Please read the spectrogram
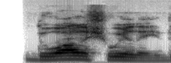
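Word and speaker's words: Dvalishvili: Um, moving on to Jose Aldo versus Merab Dwabashvili. – Dwalishwili. The V's are pronounced Dwa, like W's.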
